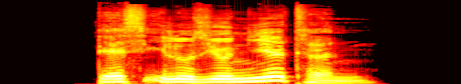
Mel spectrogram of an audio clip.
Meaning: inflection of desillusioniert: 1. strong genitive masculine/neuter singular 2. weak/mixed genitive/dative all-gender singular 3. strong/weak/mixed accusative masculine singular 4. strong dative plural
- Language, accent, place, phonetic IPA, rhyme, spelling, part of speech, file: German, Germany, Berlin, [dɛsʔɪluzi̯oˈniːɐ̯tn̩], -iːɐ̯tn̩, desillusionierten, adjective / verb, De-desillusionierten.ogg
